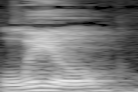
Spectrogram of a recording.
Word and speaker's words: Lille: Lille, I think I finally pronounced it right. Lille in France is gonna be a lot of fun.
